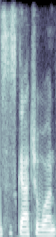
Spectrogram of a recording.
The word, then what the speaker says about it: Saskatchewan: damn hey pat on the back for me pronouncing Saskatchewan correctly I definitely haven't listened to a podcast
